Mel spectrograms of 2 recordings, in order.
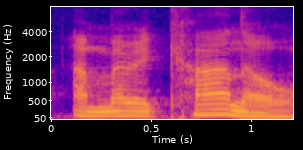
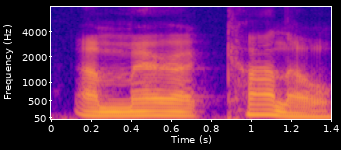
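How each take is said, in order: Both takes have the same delivery.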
